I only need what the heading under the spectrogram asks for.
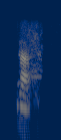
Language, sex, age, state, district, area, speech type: Hindi, male, 30-45, Madhya Pradesh, Harda, urban, conversation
